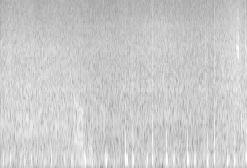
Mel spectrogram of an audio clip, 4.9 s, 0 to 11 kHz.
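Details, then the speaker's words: Fetal heartbeat at 26 weeks of pregnancy, when it may just be possible to hear it by putting an ear against the mother's abdomen; the fetal heart beats about twice as fast as the mother's. "by week 26 it may just be possible to hear the fetal heartbeat by putting your ear against the mother's abdomen"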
